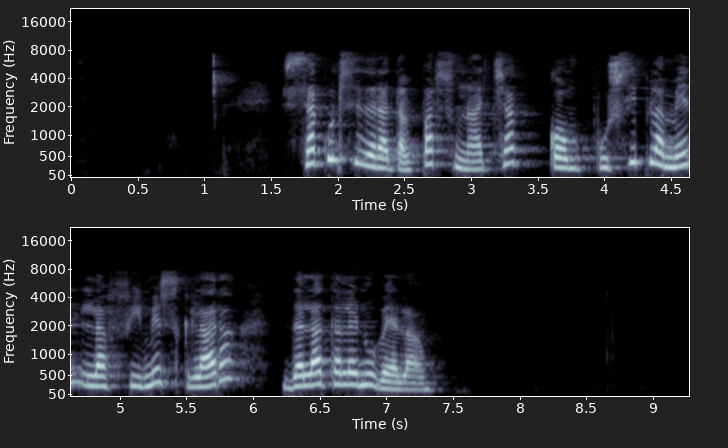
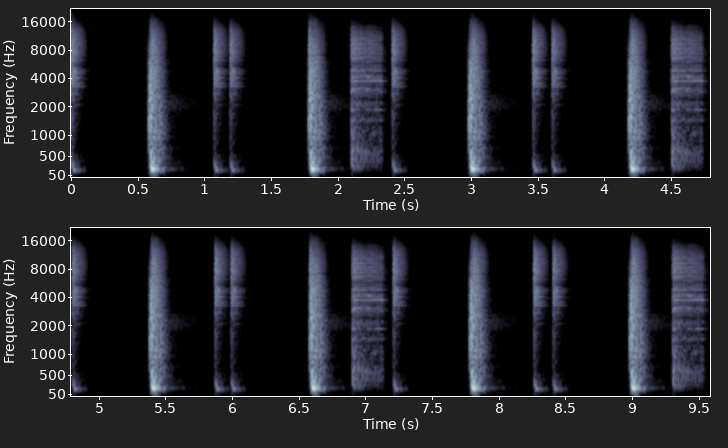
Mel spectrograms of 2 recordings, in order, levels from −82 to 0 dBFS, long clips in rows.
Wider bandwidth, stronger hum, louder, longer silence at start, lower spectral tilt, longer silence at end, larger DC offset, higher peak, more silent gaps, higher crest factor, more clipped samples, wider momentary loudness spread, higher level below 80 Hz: second, 8 kHz vs 18.5 kHz; neither; first, -20 LUFS vs -24 LUFS; first, 1.05 s vs 0 s; first, -5.5 dB/octave vs -2.5 dB/octave; first, 1.9 s vs 0.05 s; neither; about the same, -2 dBFS vs -2 dBFS; second, none vs 0.34-0.58 s, 1.50-1.78 s, 2.73-2.98 s, 3.90-4.18 s, 5.12-5.38 s, 6.30-6.58 s, 7.51-7.78 s, 8.70-8.98 s; second, 18 dB vs 24 dB; neither; about the same, 10 LU vs 12 LU; about the same, -68 dBFS vs -64 dBFS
